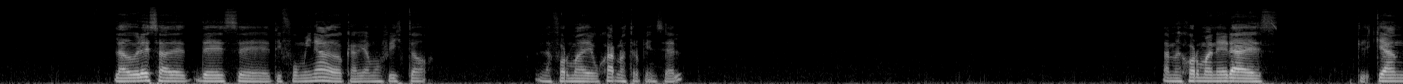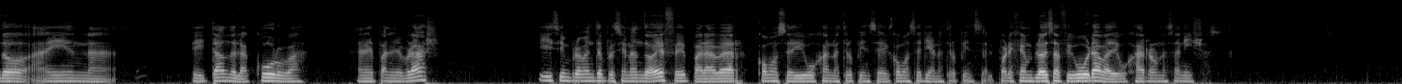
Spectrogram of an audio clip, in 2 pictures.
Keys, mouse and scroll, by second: 6.5 click, 8.1 f, 8.5 click, 11.1 f, 13.3 right click, 14.7 f, 15.4 right click, 15.6 f, 16.9 right click, 19.2 f, 21.1 right click, 23.3 f, 25.7 right click, 26.1 f, 26.5 click, 27.6 click.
